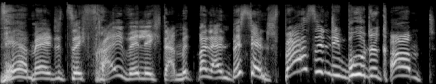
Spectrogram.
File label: loading, de; cookierunwiki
